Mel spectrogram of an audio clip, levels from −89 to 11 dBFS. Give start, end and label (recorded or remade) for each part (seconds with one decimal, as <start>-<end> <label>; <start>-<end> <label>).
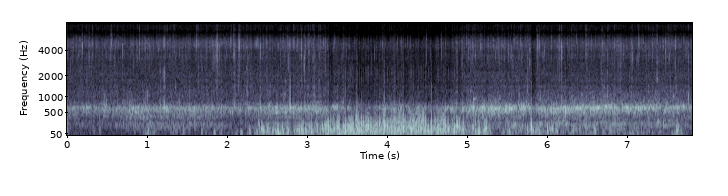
0.0-7.8 recorded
